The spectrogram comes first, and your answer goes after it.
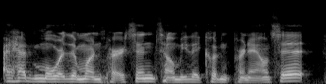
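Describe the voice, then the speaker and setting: A young man co-hosting a podcast, telling stories in an animated, casual way. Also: mid-range voice, normal speed, highs cut off. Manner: animated storyteller. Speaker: podcast co-host.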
